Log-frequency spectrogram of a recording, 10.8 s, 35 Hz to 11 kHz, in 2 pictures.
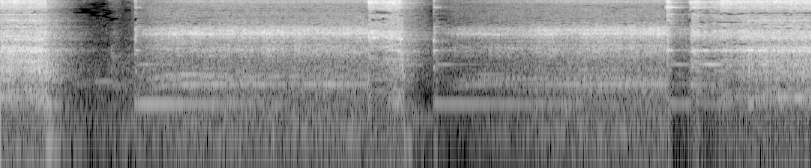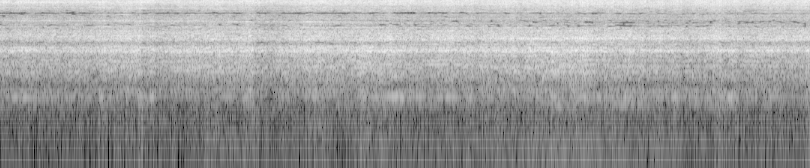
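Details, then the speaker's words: Banggood 220V 72W micro rotary tool at maximum speed with an oversized 75 mm cutting disk: high whine holding pitch through two short stops, then steady rough cutting rasp without bogging; normal cutting under load, motor stayed cold. "well actually cut through it I'm surprised it actually did"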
